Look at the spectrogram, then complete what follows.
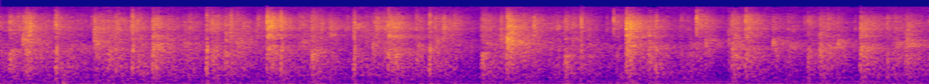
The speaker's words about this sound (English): Clap your hands for this Samaritan.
